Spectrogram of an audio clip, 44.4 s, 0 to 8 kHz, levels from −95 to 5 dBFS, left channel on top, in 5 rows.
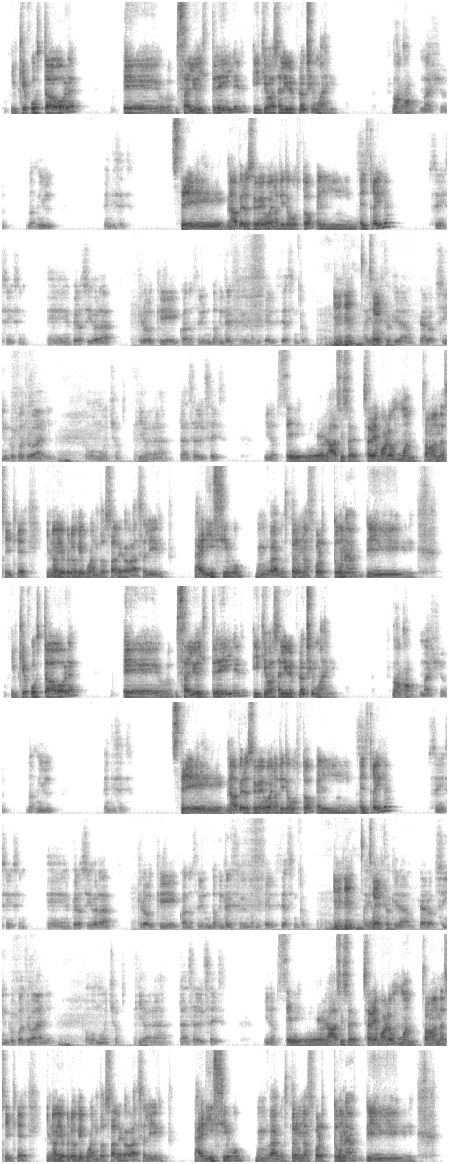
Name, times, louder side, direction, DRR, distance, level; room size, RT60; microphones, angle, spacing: voice 1, 0.2-1.5 2.4-6.6 7.8-8.2 12.3-16.7 24.4-24.9 25.2-25.4 32.4-38.8 39.5-40.4 40.7-44.2, equal, 10° right, 2 dB, 0.5 m, -29 dB
voice 2, 8.3-9.0 9.4-9.9 10.9-11.5 16.0-16.2 17.4-18.2 18.7-20.0 20.5-23.9 25.0-27.8 28.4-29.0 29.4-31.1 31.9-32.2 33.1-33.3 41.4-41.5, right 1 dB, 55° right, 1 dB, 0.9 m, -42 dB
sound 1, 20.4-21.0 21.8-21.9 22.2-26.5 26.7-27.4 27.6-29.7, left 1 dB, 45° left, 0.9 m, -48 dB
2.7 x 2.5 x 2.7 m, 0.33 s
head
